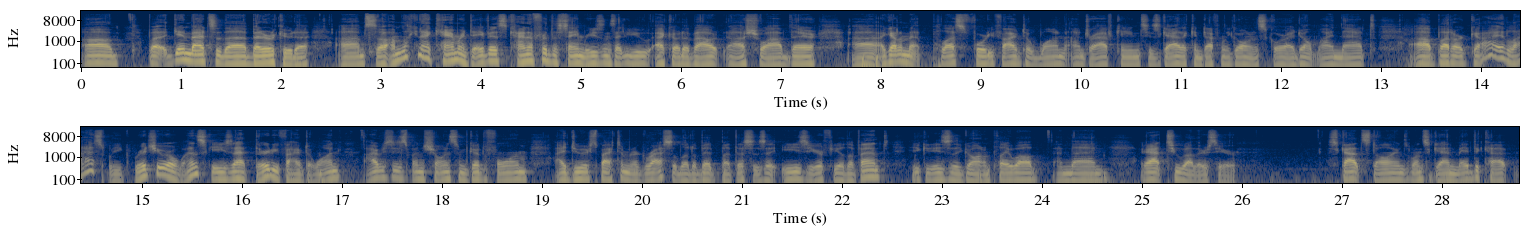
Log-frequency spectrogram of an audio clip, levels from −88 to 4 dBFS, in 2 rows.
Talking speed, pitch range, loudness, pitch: 230 wpm, 100-115 Hz, -29 LUFS, 105 Hz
